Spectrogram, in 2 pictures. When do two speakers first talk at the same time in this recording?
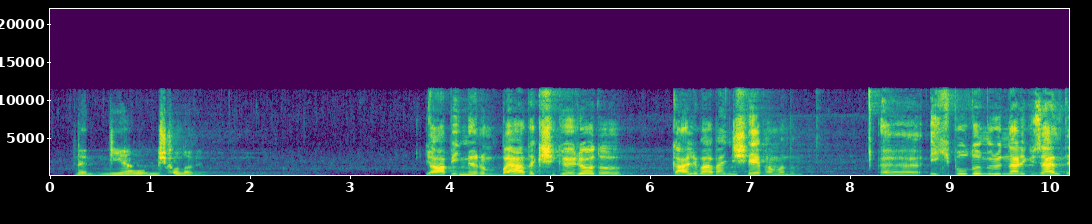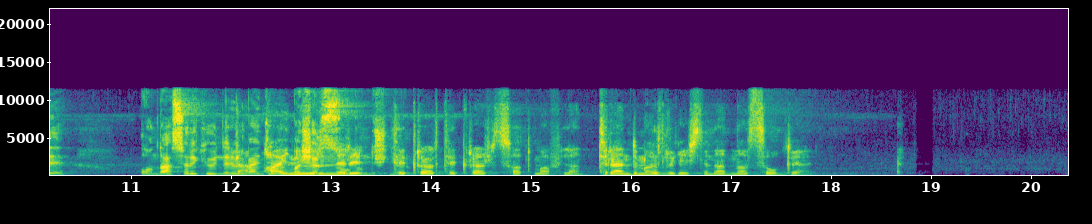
12.0 s

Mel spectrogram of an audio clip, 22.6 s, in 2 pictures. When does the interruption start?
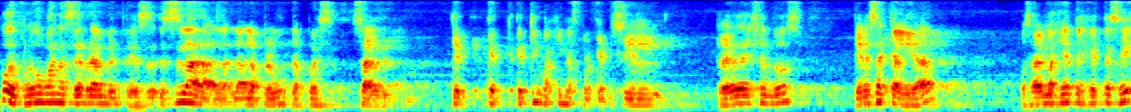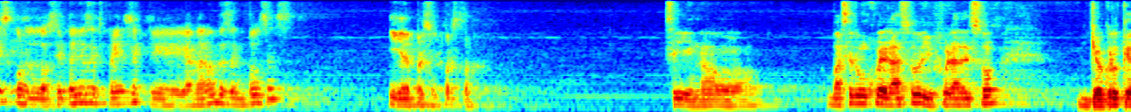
none

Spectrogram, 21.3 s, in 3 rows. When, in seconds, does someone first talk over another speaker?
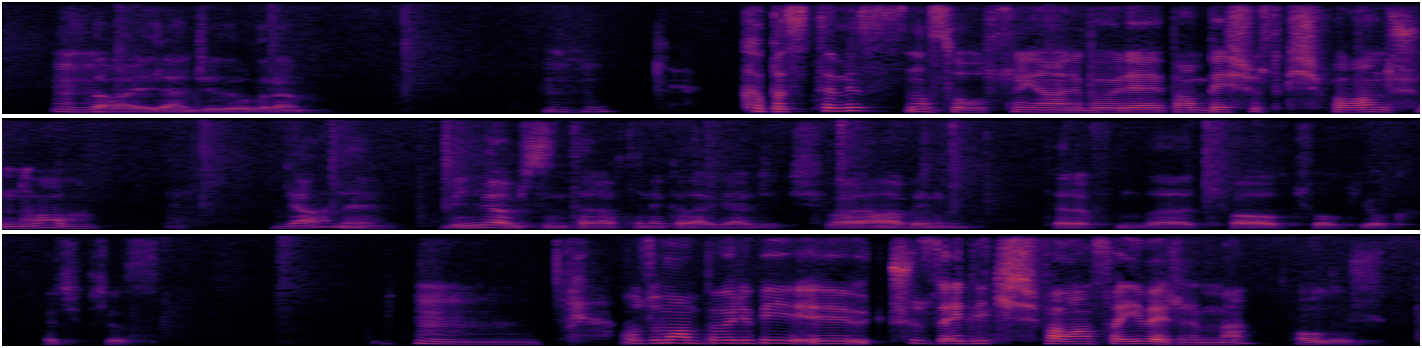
none

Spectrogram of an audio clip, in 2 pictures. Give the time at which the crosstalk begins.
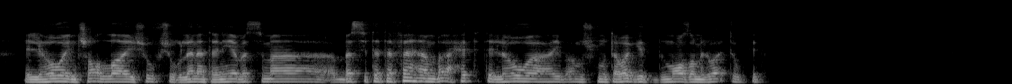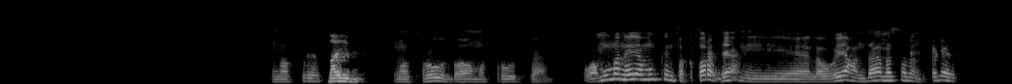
none

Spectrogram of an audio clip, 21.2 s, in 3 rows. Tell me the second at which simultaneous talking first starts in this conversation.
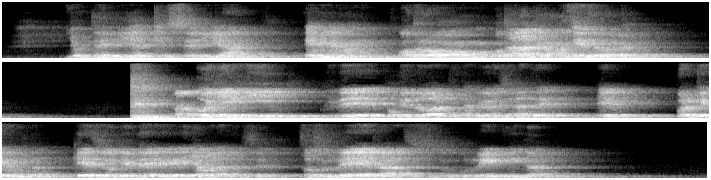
5.0 s

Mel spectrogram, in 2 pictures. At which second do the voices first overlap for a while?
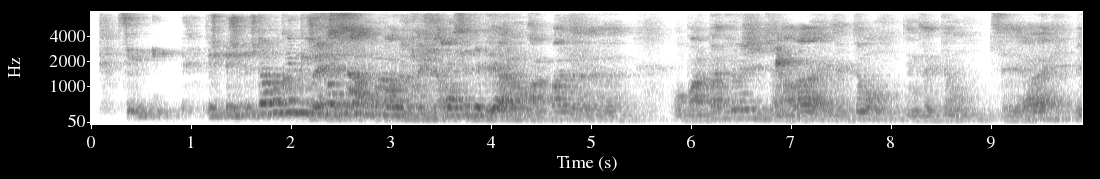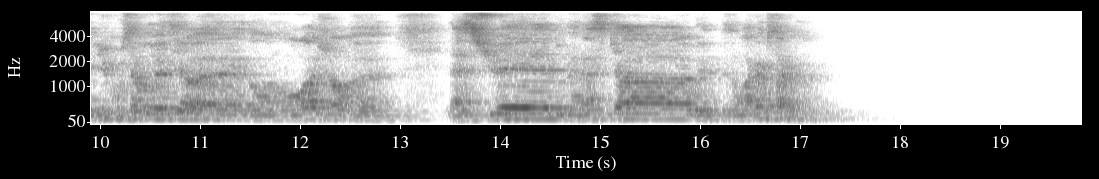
2.1 s

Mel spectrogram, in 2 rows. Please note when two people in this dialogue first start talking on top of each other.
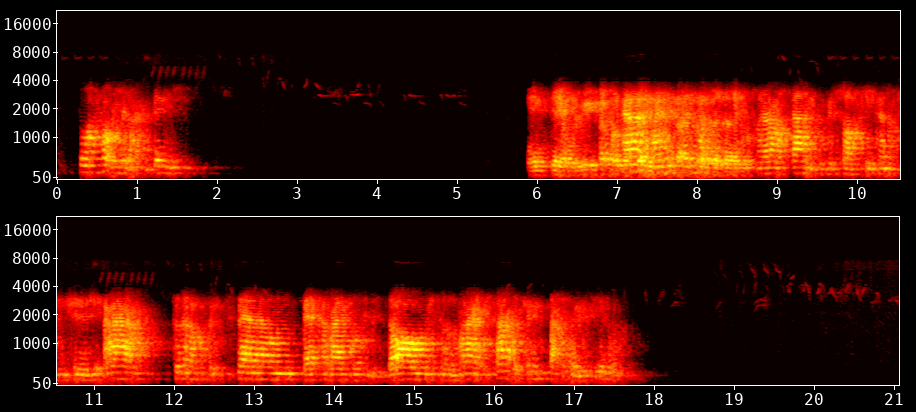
7.0 s

